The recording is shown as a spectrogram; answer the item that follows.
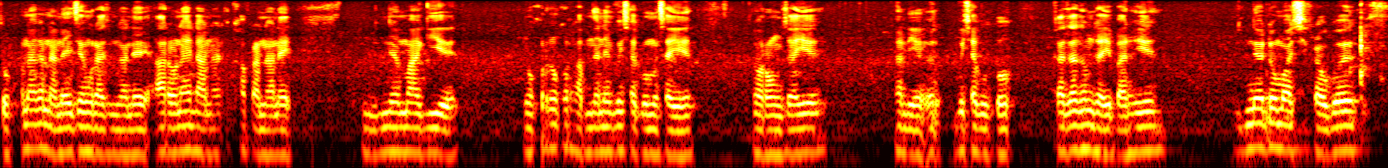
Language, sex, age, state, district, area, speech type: Bodo, male, 18-30, Assam, Kokrajhar, rural, spontaneous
